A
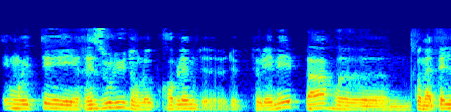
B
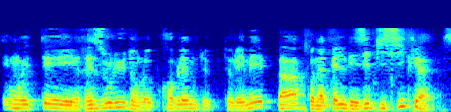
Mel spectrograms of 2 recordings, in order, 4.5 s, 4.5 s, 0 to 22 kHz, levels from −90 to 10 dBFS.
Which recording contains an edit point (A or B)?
B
